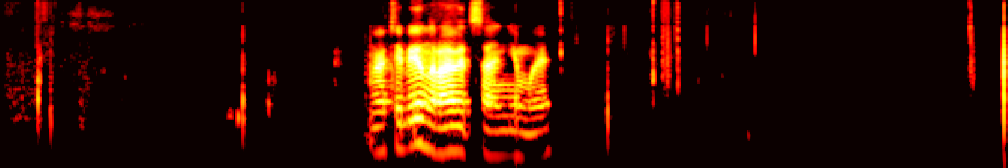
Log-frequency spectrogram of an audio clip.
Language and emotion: Russian, neutral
